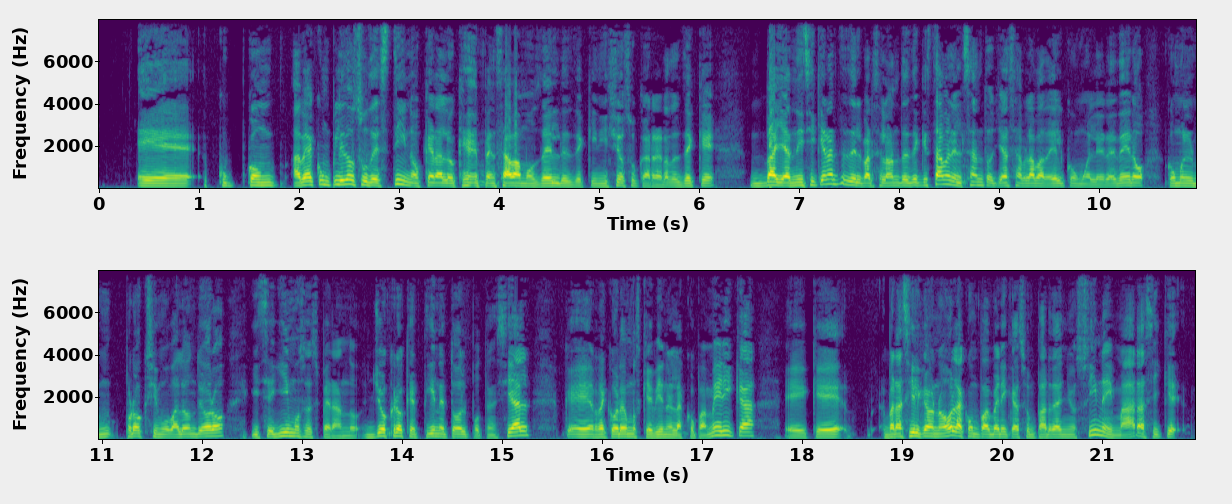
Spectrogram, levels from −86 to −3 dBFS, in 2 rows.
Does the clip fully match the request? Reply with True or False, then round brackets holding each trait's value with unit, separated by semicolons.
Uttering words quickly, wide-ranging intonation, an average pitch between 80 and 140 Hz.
False (220 wpm; 3.8 semitones; 135 Hz)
